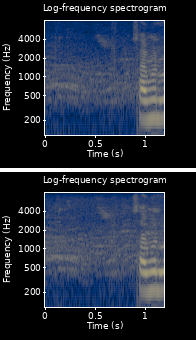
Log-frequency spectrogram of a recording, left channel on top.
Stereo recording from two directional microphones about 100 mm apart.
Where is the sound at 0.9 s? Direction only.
35° left (ahead or behind).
